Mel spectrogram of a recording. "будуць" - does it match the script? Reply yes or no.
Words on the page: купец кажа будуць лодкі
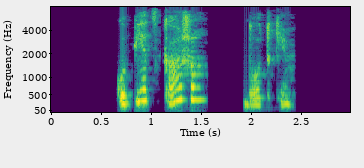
no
